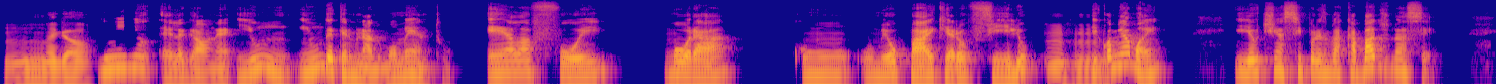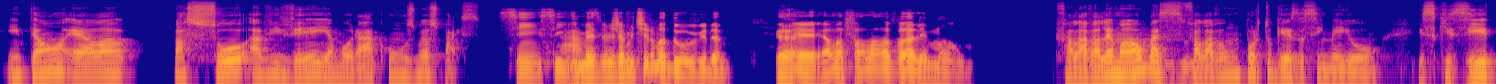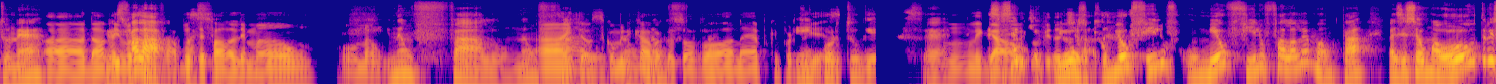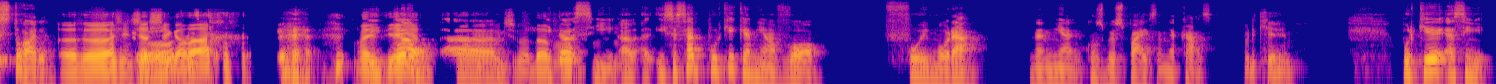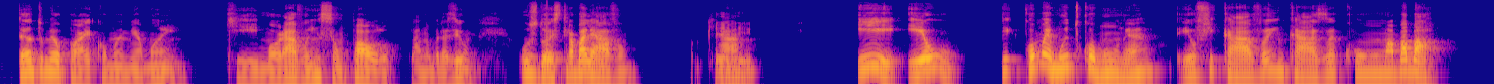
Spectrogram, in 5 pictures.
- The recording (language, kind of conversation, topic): Portuguese, podcast, O que muda na convivência quando avós passam a viver com filhos e netos?
- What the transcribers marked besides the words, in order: tapping; "tá" said as "dá"; chuckle; chuckle; giggle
